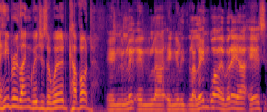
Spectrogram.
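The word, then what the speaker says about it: כבוד: C-H-A, B-O-D, but it's pronounced as a V.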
